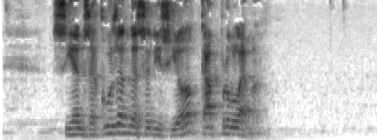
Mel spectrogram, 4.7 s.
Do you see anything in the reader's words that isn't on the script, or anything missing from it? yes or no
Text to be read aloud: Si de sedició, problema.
yes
